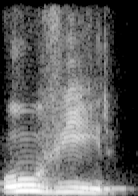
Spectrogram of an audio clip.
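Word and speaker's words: ouvir: इसको ओ नहीं पढ़ना है, इस दोनों मिलकर, ये दोनों मिलकर क्या बन जाते हैं, एक आवाज बन जाते हैं, एक उच्चारण बन जाते हैं, और वो है ओ। तो हम इसको क्या पढ़ेंगे, ओ वीर। इसको ओ वीर नहीं, ओ वीर। ठीक है, ओ वीर।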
